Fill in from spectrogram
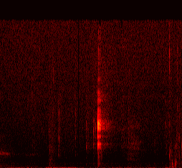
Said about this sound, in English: That was my last sip of a Shiraz. I really felt like drinking a red wine tonight, and it feels like a medicine.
